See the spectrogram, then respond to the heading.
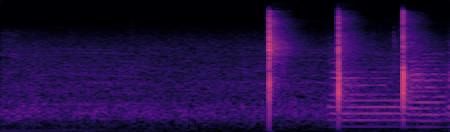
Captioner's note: clapping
